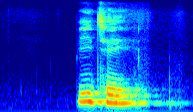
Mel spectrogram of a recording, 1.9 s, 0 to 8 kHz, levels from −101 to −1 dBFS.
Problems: none marked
